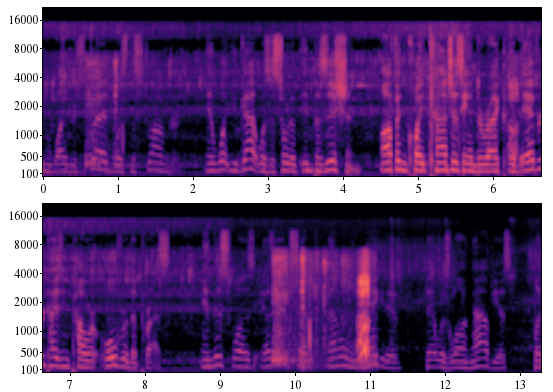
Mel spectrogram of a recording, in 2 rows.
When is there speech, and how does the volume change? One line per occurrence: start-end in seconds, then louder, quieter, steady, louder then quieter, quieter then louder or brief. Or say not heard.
0.0-13.2 louder then quieter.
